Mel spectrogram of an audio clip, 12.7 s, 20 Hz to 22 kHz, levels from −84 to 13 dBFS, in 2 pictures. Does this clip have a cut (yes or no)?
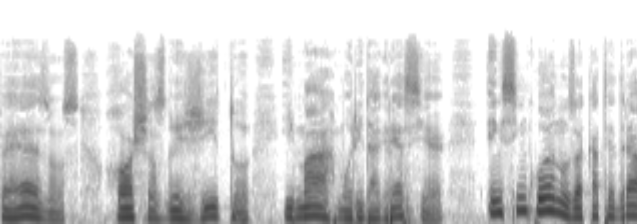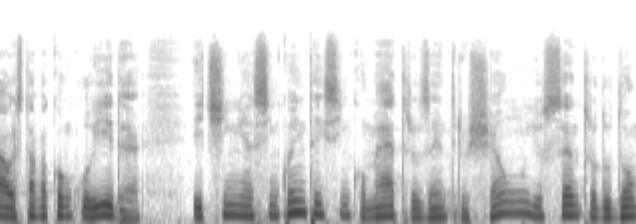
no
